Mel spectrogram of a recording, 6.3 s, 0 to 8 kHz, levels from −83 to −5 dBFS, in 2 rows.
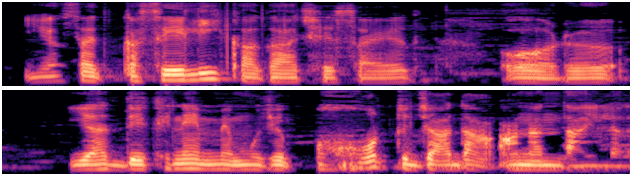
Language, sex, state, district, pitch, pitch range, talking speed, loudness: Hindi, male, Bihar, Begusarai, 120 Hz, 105-135 Hz, 160 wpm, -18 LUFS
